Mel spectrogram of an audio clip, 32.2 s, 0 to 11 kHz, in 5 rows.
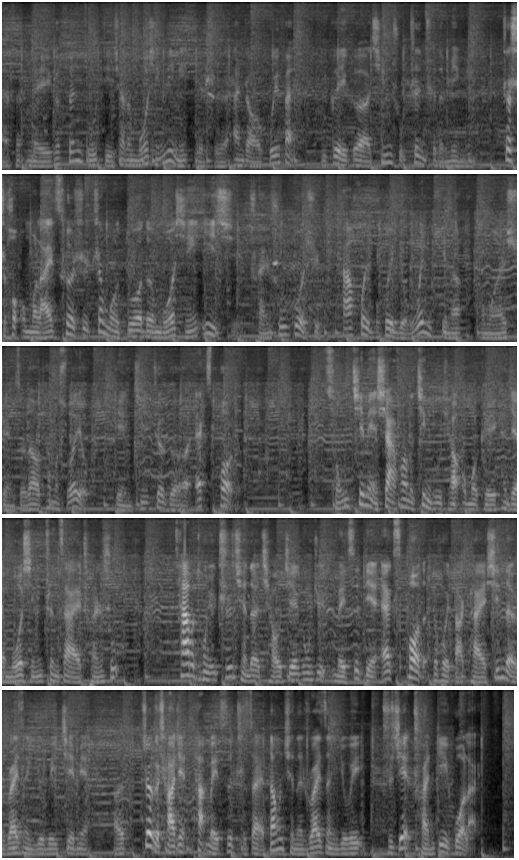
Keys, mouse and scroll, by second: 6.6 alt+middle click, 8.7 double click, 13.5 alt+middle click, 20.3 alt+right click, 21.0 alt+middle click.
